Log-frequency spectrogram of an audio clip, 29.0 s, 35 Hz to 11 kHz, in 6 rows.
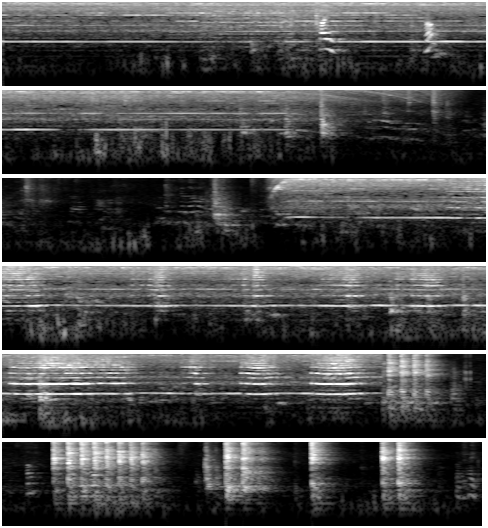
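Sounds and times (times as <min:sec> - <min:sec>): door rollers whining on track: 0:01.9 - 0:08.3.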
